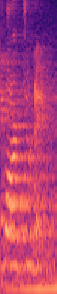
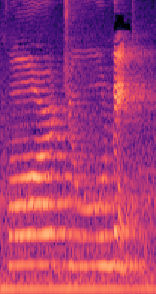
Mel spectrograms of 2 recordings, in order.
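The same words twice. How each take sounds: First: Said in the usual way. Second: "fortunate" very slow as for-tu-nate; broken into syllables. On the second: Shown as a demonstration. Teacher telling pupils how to practice, "fortunate" slowly broken up. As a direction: draw out each syllable of "fortunate". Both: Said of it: "Try to break the word like that".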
